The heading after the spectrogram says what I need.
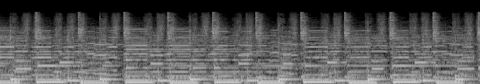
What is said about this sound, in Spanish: Y otra vez el acordeón.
